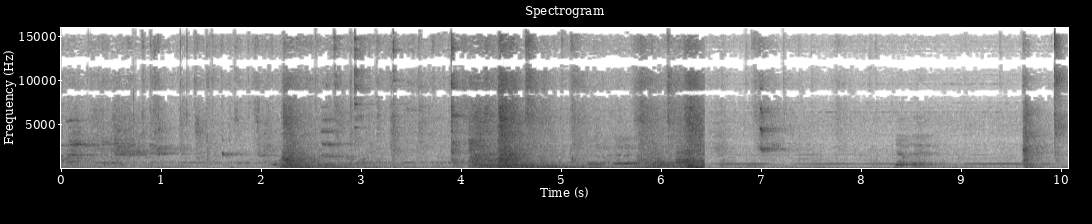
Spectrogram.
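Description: A crash-damaged Nissan S13 being pushed by hand by a group of people, with their voices in the background. There are two loud stretches of rough rumbling noise, about two seconds in and again from about four to six seconds.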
